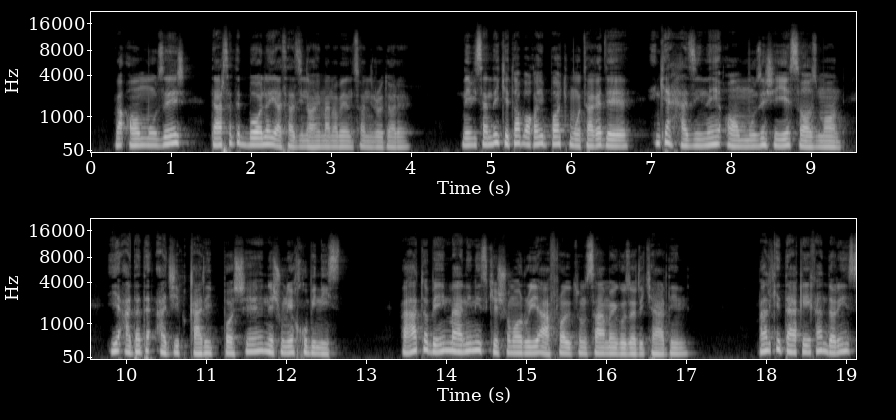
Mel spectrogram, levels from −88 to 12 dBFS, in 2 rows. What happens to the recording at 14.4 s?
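Nothing goes wrong at 14.4 s; the speech carries on intact through that moment.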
